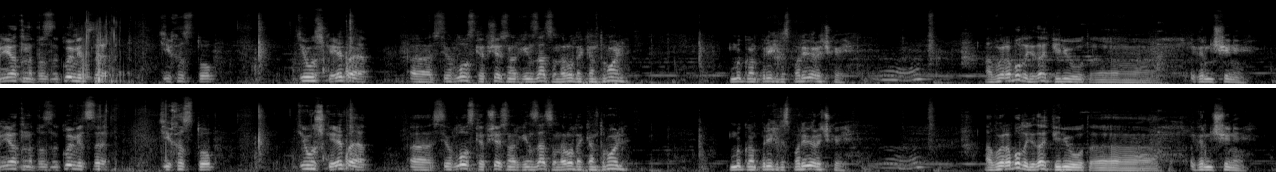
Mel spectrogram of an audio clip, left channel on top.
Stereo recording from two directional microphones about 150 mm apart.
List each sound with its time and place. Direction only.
0.0 s speech: 5° right (ahead or behind)
1.7 s speech: 20° right (ahead or behind)
7.3 s speech: 15° right (ahead or behind)
9.8 s speech: 25° right (ahead or behind)
11.9 s speech: 20° right (ahead or behind)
